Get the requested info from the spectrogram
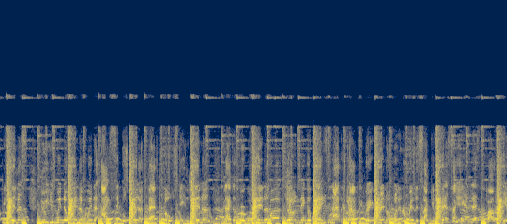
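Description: Hip hop track: a rapper delivering a verse over a beat, with deep bass hits that slide down in pitch every half second or so.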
